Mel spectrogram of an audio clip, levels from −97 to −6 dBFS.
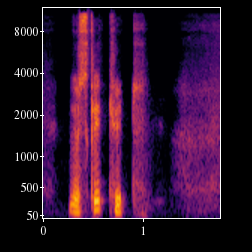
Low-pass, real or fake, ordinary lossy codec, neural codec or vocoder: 10.8 kHz; fake; Opus, 32 kbps; codec, 44.1 kHz, 2.6 kbps, DAC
